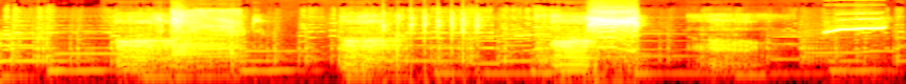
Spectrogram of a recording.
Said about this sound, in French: Ah oui, j'ai oublié de vous dire. Je ronfle. Mais c'est rien, vous n'aurez qu'à siffler, je m'arrêterai.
